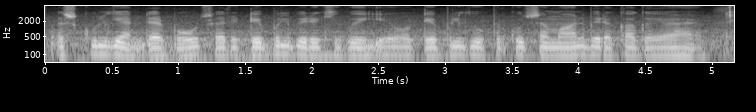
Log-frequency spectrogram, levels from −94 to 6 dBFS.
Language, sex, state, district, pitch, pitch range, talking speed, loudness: Hindi, male, Rajasthan, Bikaner, 95 Hz, 95-105 Hz, 230 wpm, -17 LUFS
